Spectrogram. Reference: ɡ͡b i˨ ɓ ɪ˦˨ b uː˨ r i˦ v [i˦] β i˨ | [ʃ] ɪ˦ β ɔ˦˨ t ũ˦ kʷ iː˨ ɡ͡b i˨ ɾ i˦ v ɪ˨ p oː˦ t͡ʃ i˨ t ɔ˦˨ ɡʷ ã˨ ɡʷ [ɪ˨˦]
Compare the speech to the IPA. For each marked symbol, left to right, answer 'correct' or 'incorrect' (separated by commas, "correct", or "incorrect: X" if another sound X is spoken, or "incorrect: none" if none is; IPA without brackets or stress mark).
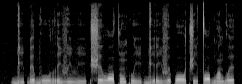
correct, correct, correct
